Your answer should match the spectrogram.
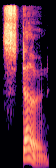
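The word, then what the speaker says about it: stān: changes I described earlier it was Stan in Old English usually spelled St n but by this point it was probably pronounced as ston in Southern and Central England and the word started to be spelled with an O to reflect that change in fact laman's brute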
